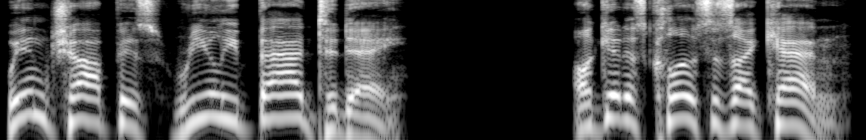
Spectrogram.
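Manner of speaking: high, loud call over the engine noise; yelling. A narrator's reading. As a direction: shout it across the boat against the wind. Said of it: "She yelled in my direction".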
